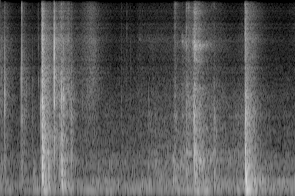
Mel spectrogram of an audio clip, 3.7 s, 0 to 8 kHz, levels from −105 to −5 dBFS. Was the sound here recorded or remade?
remade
